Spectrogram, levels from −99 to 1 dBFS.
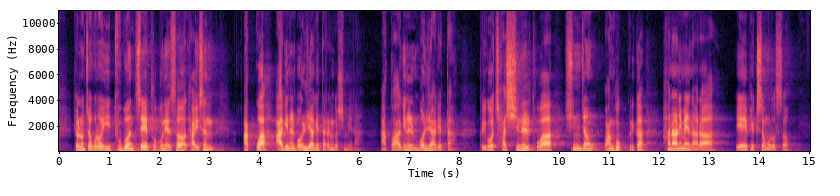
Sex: male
